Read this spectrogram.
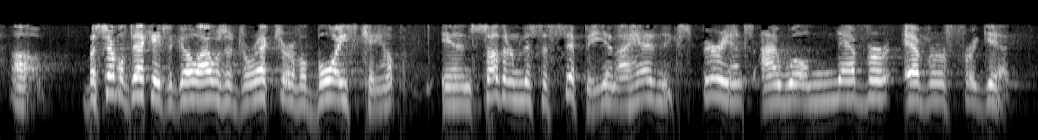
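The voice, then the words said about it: Slightly scratchy voice. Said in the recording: “forgive my voice. It's just a little scratchy.”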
